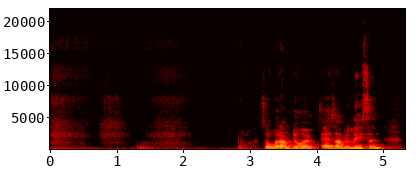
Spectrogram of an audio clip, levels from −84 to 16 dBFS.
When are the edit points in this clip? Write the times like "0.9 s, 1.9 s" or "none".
4.4 s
